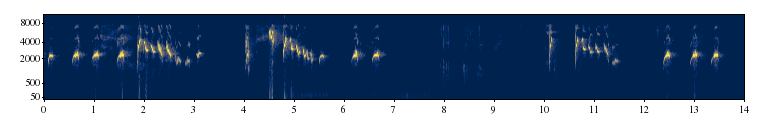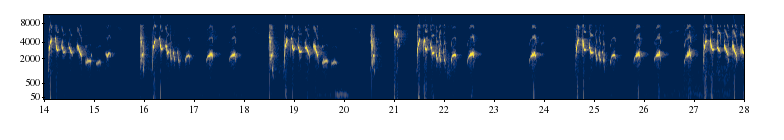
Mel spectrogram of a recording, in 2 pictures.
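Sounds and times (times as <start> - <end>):
Oriental magpie-robin song: 0.0 - 22.8, 23.7 - 28.0.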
